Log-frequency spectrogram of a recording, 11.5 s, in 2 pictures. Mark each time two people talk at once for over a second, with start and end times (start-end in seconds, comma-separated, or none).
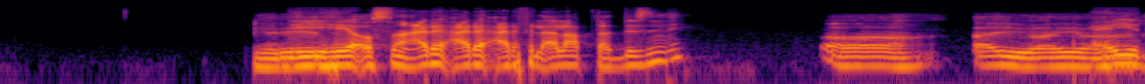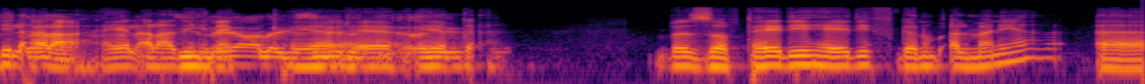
5.5-8.1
